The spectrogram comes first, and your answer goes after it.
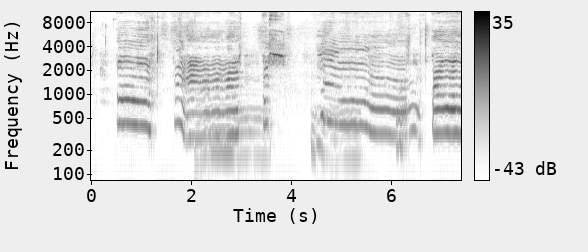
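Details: A German Shepherd at playtime makes drawn-out, harmonic howl-like moans that bend up and down, broken by brief pauses, in several long phrases sliding into lower grumbling tones over a faint hum.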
